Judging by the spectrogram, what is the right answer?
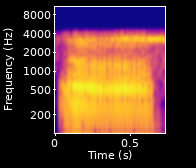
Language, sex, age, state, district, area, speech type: Assamese, male, 60+, Assam, Golaghat, rural, conversation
